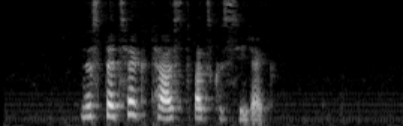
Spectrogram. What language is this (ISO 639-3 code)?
hye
